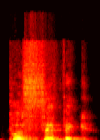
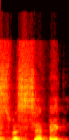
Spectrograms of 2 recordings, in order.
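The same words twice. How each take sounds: First: Pacific, beginning on P, ending in a questioning rise; wrong pronunciation. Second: Specific, opening on a clear SP; correct pronunciation. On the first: Retold or imitated. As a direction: say Pacific without the opening S. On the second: Shown as a demonstration. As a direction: say specific with the S in front. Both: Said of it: "instead of specific".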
